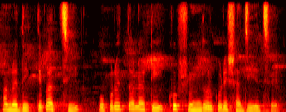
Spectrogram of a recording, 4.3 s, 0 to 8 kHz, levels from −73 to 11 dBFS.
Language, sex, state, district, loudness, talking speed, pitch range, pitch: Bengali, female, West Bengal, Cooch Behar, -18 LUFS, 125 wpm, 180-220 Hz, 200 Hz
